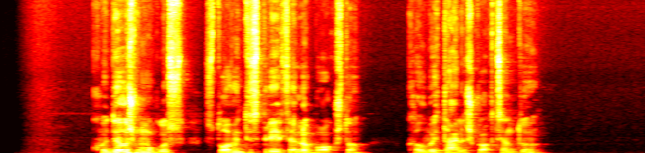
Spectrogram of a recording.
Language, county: Lithuanian, Utena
